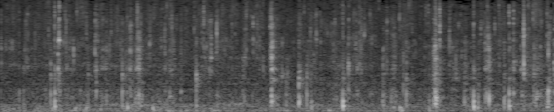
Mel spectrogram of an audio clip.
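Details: Doberman eating a pile of bacon, recorded close up for eating sounds: wet, clicking chews and smacks in irregular bursts, a few sharper crunches near the end, with quiet background hiss.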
